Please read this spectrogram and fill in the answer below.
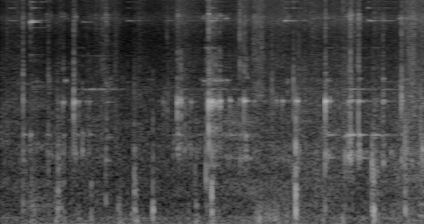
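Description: Faint, scattered clicks and knocks of hikers shifting their backpacks and gear and stepping about on a rocky trail.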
